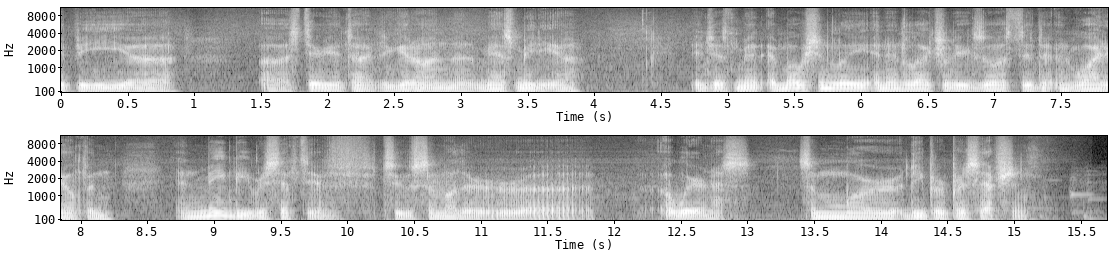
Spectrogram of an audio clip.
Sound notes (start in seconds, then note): none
